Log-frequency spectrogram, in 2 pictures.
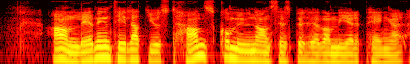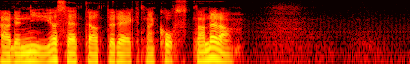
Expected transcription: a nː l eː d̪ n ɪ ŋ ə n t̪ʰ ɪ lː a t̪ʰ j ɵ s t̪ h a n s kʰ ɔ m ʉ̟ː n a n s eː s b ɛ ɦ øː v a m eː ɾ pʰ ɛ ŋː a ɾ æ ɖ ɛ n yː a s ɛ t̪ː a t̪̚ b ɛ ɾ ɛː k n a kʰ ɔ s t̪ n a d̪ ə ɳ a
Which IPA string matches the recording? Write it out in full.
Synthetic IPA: a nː l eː d̪ n ɪ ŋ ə n t̪ʰ ɪ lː a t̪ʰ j ɵ s t̪ h a n s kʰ ɔ m ʉ̟ː n a n s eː s b ɛ ɦ øː v a m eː ɾ pʰ ɛ ŋː a ɾ æ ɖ ɛ n yː a s ɛ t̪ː a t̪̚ b ɛ ɾ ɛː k n a kʰ ɔ s t̪ n a d̪ ə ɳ a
